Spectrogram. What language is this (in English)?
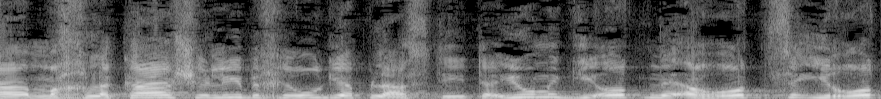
Hebrew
